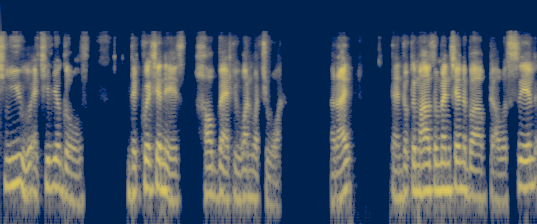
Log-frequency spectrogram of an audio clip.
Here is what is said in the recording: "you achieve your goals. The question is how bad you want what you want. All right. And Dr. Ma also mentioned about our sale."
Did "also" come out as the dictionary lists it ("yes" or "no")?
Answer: no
